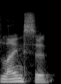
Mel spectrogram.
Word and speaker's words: Lijnse: i normally say is use the word line and then sir yeah and then that's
